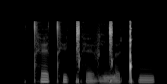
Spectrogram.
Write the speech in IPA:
tʰ ɛ˧ tʰ ɪ˧ ǀʰ ɛ˩ v ŋ͡ǀ ɜ˧ ǃʰ u˥

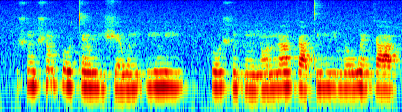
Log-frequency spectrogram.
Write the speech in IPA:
ʃ ũ˧ ʃ ɔ̃˦ k͡p o˧ t ɛ̃˧ w i˨ ʃ ɛ˧ w ĩ˧ k͡p i˦ n i˦ | k o˧ ʃ ũ˨ k͡p ũ˨ j ɔ̃˧ n ã˦ k a˧ t i˦ m i˧ l o˦ w ɛ̃˦ k a˦

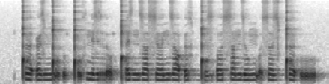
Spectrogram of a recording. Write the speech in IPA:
ǃ ɵ ə̯ ʔ ə˞ z ŋ͡ǃ ṵ ʔ ṵ ǃ ṵ x n ʏ z r o̰ ǃʼ ɘ z n z ɔ s ɵ n z ɔ ʔ ɵ x ɡ͡ǃ ʏ z ʔ o s ɔ n z u ŋ o̰ s o z ǃ ɵ ʔ ṵ

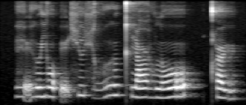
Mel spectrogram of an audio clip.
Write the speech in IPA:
ɦ ḛ ɦ ɯ j o ʔ ḛ ç y ç o̤ ɦ ɯ kʰ i ʕ o̤ l o | qʰ y

